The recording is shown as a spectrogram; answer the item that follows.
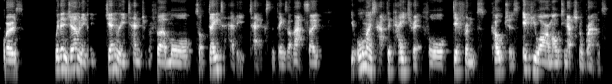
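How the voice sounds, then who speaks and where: A man's voice: medium pitch, normal speed, sharp tone, poor audio. An English man speaking as a guest on a webinar, chatty and loose, with many fillers and restarts, on a video call. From England. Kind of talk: conversational webinar discussion.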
